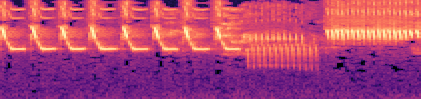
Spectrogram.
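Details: Canary song to stimulate mating: eight quick descending whistled notes, a dry buzzing roll, then a very fast high trill to the end.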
